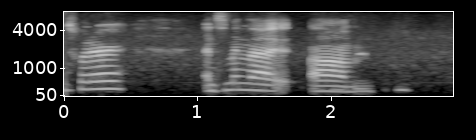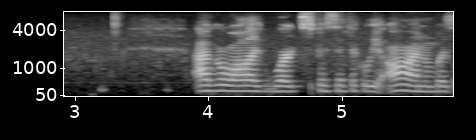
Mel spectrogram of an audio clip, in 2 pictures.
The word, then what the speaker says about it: Agrawal: this new ceo um argo wall that's how you say it um aggrowall agrawal that's it um they shared the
